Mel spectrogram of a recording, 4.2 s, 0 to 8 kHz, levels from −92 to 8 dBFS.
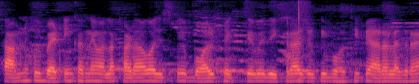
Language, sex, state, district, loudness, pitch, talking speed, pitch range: Hindi, male, Andhra Pradesh, Guntur, -27 LUFS, 125 Hz, 330 wpm, 120-130 Hz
